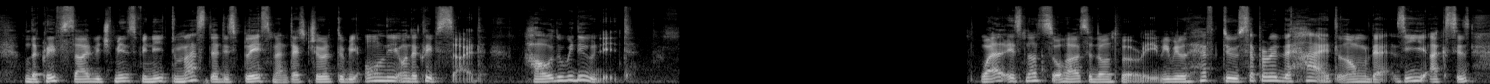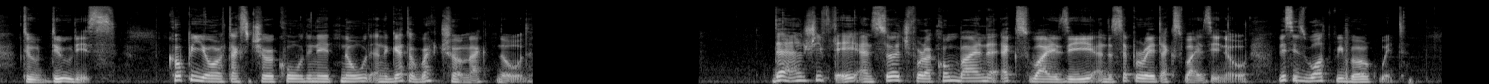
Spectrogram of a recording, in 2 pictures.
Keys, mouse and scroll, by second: 2.9 click, 14.4 shift+d, 16.5 click, 29.4 shift+a.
